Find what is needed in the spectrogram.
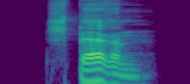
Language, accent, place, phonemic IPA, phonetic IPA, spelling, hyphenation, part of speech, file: German, Germany, Berlin, /ˈʃpɛʁən/, [ˈʃpɛʁn], sperren, sper‧ren, verb, De-sperren.ogg
- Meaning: 1. to bar (entry to a place or system) 2. to space out the letters of a word or text, for emphasis 3. to block, lock (to set measures in order to prevent access to a resource)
